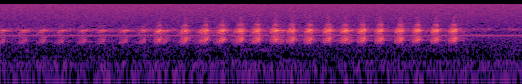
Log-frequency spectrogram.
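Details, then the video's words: A pond tree frog calling at night in mid April, north-east Italy, gives a quick series of about twenty evenly spaced pulsed croaks that grow louder and then stop abruptly. A steady mole cricket trill runs behind. "relaxing singing tree frogs in pond"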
